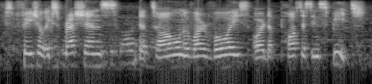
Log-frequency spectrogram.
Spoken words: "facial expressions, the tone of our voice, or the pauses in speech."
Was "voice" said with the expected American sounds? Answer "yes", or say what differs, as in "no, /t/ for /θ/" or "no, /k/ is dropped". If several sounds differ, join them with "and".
yes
